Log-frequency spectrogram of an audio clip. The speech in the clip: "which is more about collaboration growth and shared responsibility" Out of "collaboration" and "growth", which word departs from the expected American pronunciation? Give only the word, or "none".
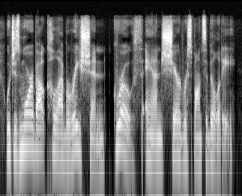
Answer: none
